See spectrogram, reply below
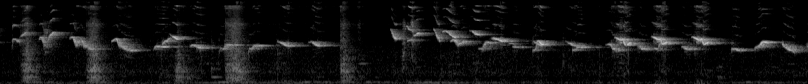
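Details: Greater green leafbird song: a rapid run of varied whistled, slurred notes, many dropping in pitch, with sharp clicks early on and a faint low hum beneath.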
